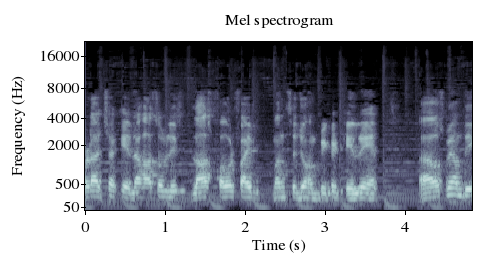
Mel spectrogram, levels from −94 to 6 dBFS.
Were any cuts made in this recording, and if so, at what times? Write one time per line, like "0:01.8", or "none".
none

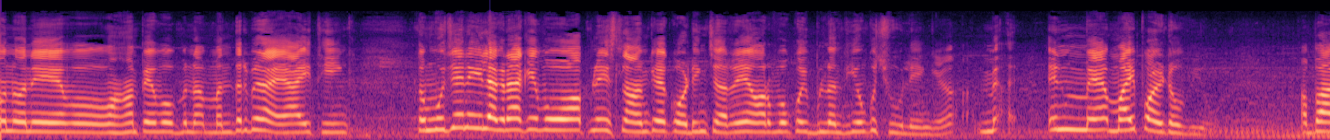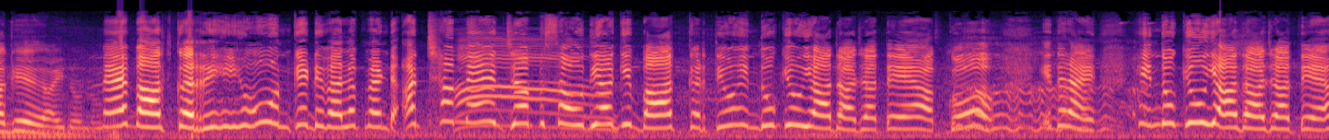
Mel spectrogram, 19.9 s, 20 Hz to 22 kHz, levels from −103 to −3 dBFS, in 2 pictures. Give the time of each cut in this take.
none

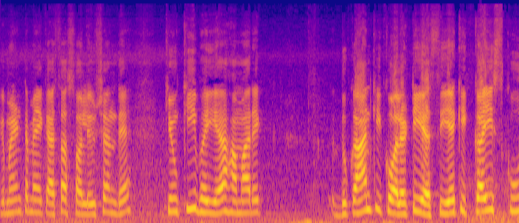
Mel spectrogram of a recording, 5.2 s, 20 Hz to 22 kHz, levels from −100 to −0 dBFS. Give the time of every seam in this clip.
none

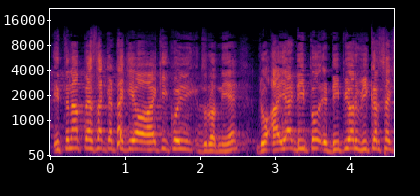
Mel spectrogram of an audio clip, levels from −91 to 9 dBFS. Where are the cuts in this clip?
0:02.6

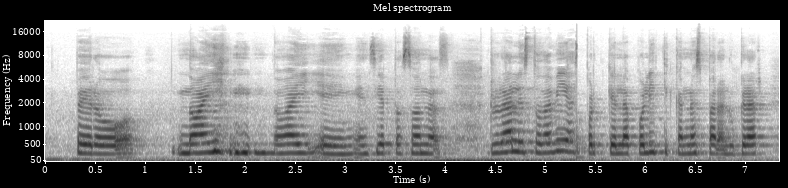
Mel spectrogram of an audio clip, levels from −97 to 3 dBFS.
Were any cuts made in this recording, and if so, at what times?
0:05.3

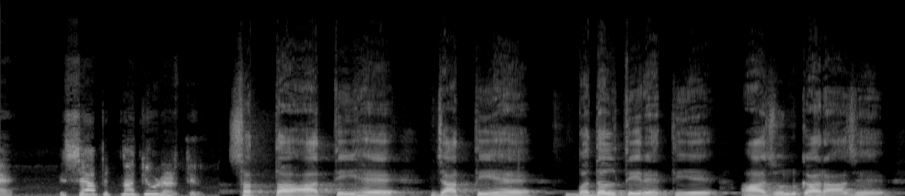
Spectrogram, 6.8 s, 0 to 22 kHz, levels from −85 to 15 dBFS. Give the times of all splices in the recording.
0:01.6

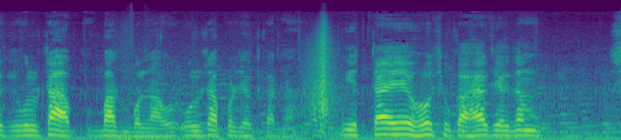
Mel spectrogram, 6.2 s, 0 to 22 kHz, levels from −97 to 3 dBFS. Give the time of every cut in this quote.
0:03.3

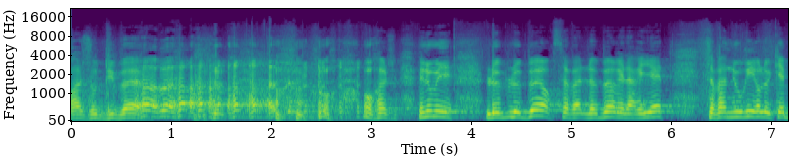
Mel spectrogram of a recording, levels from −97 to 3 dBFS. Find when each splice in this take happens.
none

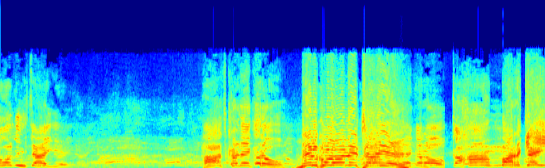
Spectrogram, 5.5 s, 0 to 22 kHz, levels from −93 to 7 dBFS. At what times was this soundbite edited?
0:04.5

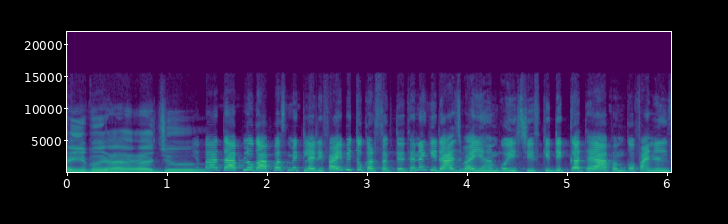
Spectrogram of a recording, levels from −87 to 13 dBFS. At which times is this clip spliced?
0:01.5

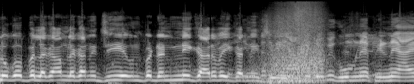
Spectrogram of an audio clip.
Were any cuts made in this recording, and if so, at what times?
0:03.0

